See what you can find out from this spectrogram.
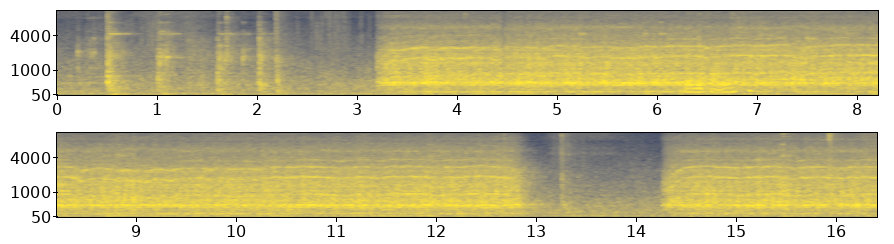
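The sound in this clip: An espresso machine brews coffee. After a few clicks, a steady mechanical pump hum sets in, breaks off briefly near the end, then resumes.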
